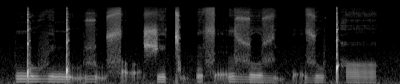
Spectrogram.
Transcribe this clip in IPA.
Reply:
ŋ͡ǃ u v ɪ ŋ͡ǃ ṵ ɮ ṵ s ɑ̰ ʃ ɪ ǀ ṵ ʔ ə̃ s ɛ̰ l ɮ ʊ ɮ ḭ ʔ ɛ̰ z u ǃʰ ɑ

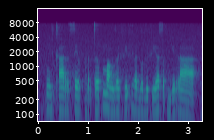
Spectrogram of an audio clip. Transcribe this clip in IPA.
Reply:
ŋ ɡ e kʼ aː r s e v p a̤ r t əː p m ɒ ŋ ɡ əː fʲ ə fʲ ɔ̤ ɐ̯ d o d ə fʲ e ɐ̯ s ə p bʲ e r aː

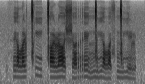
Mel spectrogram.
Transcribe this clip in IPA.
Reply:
θ i lˠ ɪ ɭ ǀʰ i ǀ ʌ ɭ ʌ ʃ ʌ r ɪ ŋ͡ǀ i lˠ ɪ s ŋ͡ǀ i ɭ

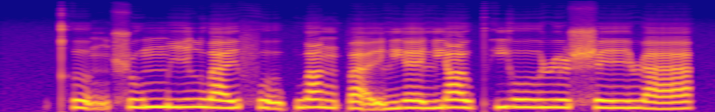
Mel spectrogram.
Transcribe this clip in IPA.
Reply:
kʰ ɤ̰˨˩ ŋ ʂ u˧˥ m i˧˥ l w a˧˥ ɪ̯ f o̰˨˩ ʊ̯ p w ɑ˥˩ ŋ p a̰˨˩ ɪ̯ l j ɛ˥˧ l j ɑ˥˩ ʊ̯ pʰ j o˥ ʊ̯ ɻ ɻ̩˥˩ ʂ e˥ ɪ̯ ɻ ä˧˥

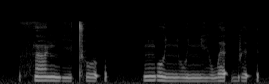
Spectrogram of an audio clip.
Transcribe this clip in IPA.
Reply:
θ ã˦ ŋ i˨ tʰ ʊ˦ ʔ | ŋ o˦˨ ʊ̯ ɲ u˨ ɲ i˨ w ɛ˦ ʔ b ɪ˦ ʔ

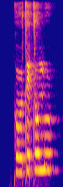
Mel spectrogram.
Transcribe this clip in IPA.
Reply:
k o˨ ʊ̯ t e˦˨ t o˦ m u˦

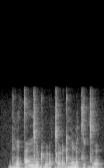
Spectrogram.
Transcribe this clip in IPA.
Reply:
ɖʱ e˧˩ tː æ˩˧ ŋ͡ǀ y˧˩ ɖʱ y˧˩ ɽ o˧ ǀ ø˩˧ ɽ ɯ˧ ɖʱ e˥ ɳ ɯ˩˧ t͡ɕ e˥˧ ɡ͡ǀ ø˥˧

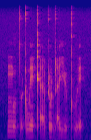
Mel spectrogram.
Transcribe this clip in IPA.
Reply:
m u˦˨ t̪ o̰˨ ʈ w e˨ kʼ æ̰˦ ʈ u˨ ɖ æ̰˦ j y˨ kʷʼ ḛ˦

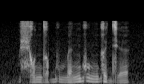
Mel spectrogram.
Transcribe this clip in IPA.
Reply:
ɕ o˧˥ n d ʌ˧˥ b u˥˧ m ɛ˧˥ ŋ ɡ u˥˧ ŋ ɡ ɘ˥˩ dʲ ɛ˧˥

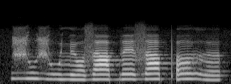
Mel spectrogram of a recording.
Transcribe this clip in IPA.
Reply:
ʑ u˧ ʑ u˨ lʲ ɔ˨ z a˧ b ɛ˧ z a˦ pʼ ʌ˦ ɣ ə˧

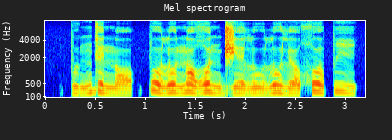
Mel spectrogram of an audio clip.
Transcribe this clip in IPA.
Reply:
p ɯ˨˩ ŋ ɡ e˥˨ n ɔ˨˩ | p o˥˨ l o˥˨ n ɔ˥˨ ʁʷ i˥˨ n d͡ʒ e˨˩ l u˨˩ l u˥˨ lʲ ɔ˨˩ χʷ ɤ˥˨ p i˥˨

